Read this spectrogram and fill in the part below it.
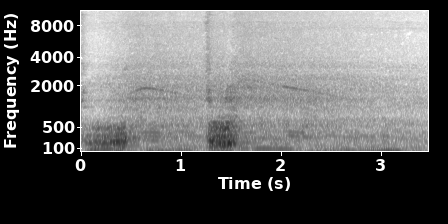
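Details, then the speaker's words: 1999 Vauxhall/Opel Vectra B GSi MSD 2.5 V6 with an aftermarket cone filter induction kit replacing the stock airbox; two quick throttle blips with a throaty intake roar settling to a smooth idle: normal induction roar on revving. "So you can really hear the induction kit on this engine."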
